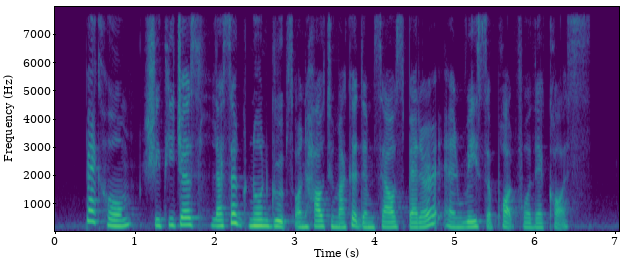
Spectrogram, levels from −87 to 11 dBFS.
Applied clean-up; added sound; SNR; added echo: none; none; none; none.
